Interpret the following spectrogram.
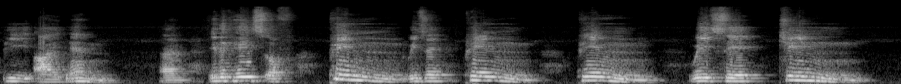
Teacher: an additional puff of air is coming out in the case of pin, and in the case of tin again, and kin again, an additional puff of air is coming, and it is very clear when you articulate. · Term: aspiration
